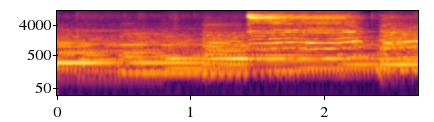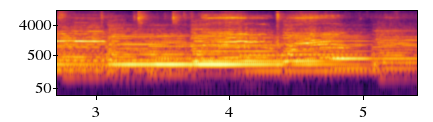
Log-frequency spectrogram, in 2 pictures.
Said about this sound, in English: daddy and daughter duet on the keys, along with encouraging mummy that produces some lovely piano and vocals. Sing a bit more.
